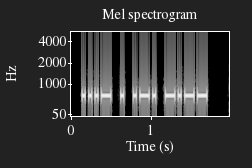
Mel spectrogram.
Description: Morse code, heard as a keyed tone, about 30 wpm, 650 Hz. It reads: VERY
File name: Engelske ord 30-30 wpm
